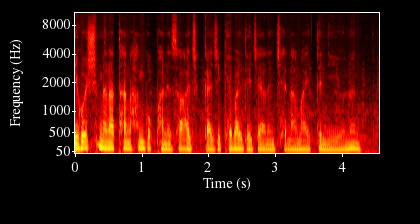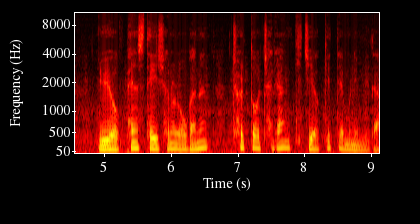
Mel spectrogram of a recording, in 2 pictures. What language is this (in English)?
Korean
